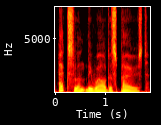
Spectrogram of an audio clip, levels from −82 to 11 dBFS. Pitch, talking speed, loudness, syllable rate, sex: 125 Hz, 95 wpm, -15 LUFS, 4.6 syllables/s, male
